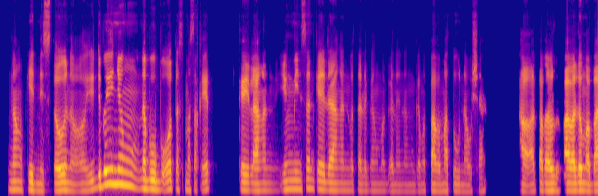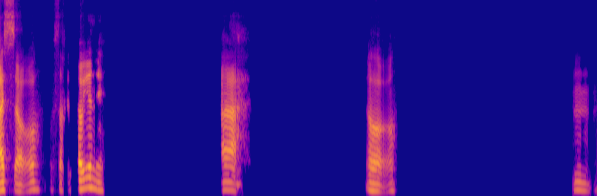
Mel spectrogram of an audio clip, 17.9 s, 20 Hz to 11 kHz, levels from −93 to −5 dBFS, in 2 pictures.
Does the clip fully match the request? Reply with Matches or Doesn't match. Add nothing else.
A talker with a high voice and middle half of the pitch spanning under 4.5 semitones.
Doesn't match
